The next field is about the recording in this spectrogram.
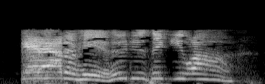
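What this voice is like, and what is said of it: Loud shouting voice. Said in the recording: “raising my voices ... raise my voice”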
